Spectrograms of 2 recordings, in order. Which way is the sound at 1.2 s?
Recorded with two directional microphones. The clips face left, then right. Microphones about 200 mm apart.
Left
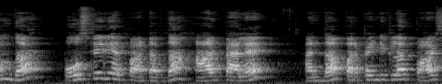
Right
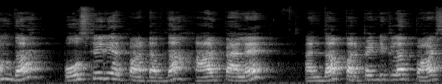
10° right (ahead or behind).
